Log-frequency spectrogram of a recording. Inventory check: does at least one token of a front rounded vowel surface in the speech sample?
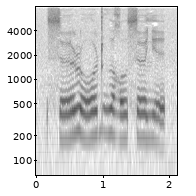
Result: yes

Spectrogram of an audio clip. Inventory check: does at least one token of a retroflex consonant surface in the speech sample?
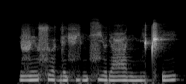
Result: no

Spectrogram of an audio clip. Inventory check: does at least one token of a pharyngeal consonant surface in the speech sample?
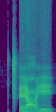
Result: yes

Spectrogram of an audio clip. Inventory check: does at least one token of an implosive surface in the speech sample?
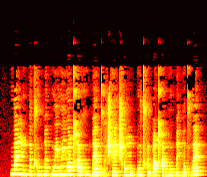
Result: yes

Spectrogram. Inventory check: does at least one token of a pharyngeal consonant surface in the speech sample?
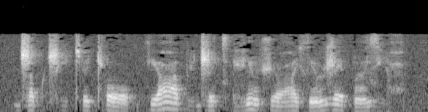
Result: yes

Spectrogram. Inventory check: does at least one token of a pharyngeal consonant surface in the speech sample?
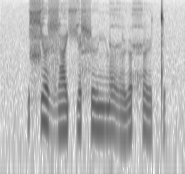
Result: yes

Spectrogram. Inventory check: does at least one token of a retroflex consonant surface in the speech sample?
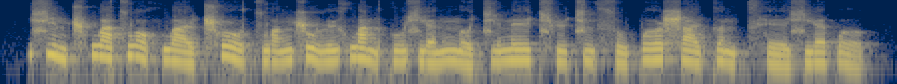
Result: yes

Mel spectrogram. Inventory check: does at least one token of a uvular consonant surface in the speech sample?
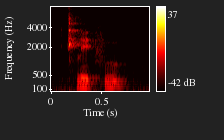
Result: no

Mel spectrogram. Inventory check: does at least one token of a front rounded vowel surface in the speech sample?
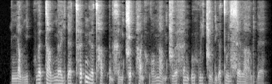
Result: no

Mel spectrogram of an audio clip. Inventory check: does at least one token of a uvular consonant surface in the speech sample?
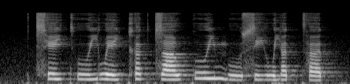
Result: no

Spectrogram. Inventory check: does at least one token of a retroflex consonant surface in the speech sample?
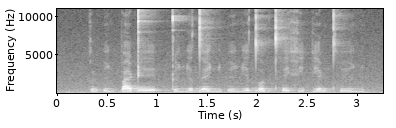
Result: yes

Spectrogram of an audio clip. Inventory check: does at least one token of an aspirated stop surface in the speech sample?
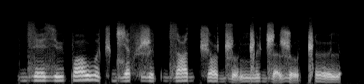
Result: no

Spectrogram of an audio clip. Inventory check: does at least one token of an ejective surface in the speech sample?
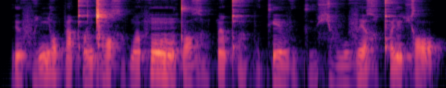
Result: yes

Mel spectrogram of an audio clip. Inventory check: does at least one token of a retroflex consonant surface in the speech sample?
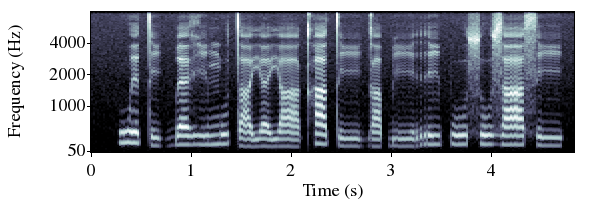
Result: no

